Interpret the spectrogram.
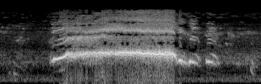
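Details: A zoo superb lyrebird mimics a crying baby: a single drawn-out wail that swells, holds steady for about a second, then breaks off into short sobbing catches.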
